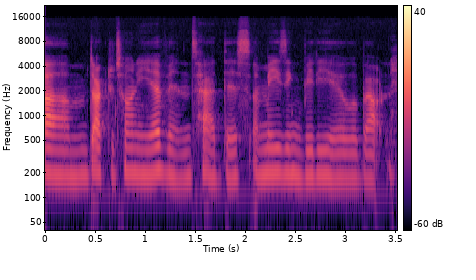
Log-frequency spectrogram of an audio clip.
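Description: A woman with an American accent, medium pitch, moderate pace and an ordinary speaking voice. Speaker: podcast co-host. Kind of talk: casual chat.

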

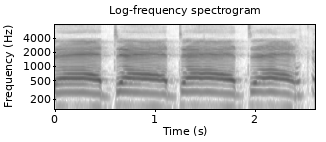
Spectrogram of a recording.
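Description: A man uses a put-on character voice. His pitch is fairly high. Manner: eerie, echoing repetition.

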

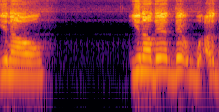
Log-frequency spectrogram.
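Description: A woman speaks in a somewhat breathy voice. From Detroit, US Midwest. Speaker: podcast host. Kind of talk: casual chat.

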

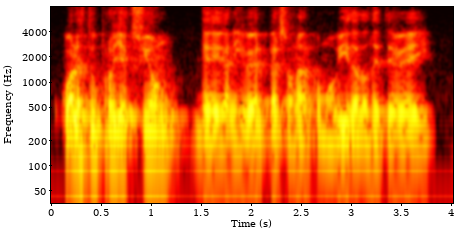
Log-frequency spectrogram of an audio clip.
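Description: At a moderate pace and medium pitch, a man talks with fairly even intonation in an unremarkable speaking voice. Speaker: podcast co-host. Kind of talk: casual interview.

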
